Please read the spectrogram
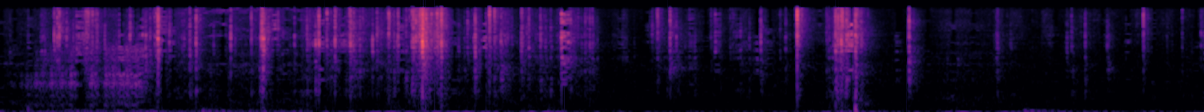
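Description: A hockey card pack wrapper being torn open by hand, crinkling in short irregular crackles, the sharpest about two and four seconds in.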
